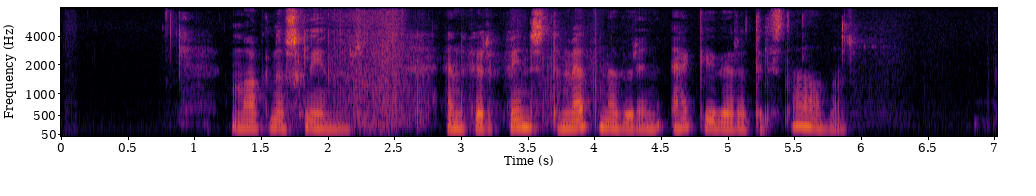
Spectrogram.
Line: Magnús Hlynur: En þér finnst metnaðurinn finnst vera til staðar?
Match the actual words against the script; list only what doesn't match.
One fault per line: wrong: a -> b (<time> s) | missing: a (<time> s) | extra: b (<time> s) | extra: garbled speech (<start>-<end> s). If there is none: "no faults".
wrong: finnst -> ekki (4.7 s)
